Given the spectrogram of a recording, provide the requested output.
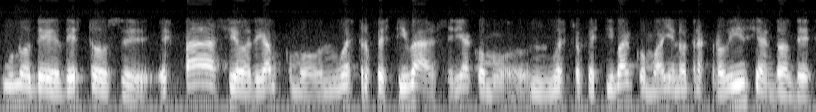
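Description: A man's voice: medium pitch, normal speed, few pauses. A man from Santiago del Estero, Argentina, with a local accent, speaking as an event organizer in a radio interview over a bad phone connection, hesitant and repeating words often. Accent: Santiago del Estero Argentine Spanish. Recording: tinny, choppy phone line.

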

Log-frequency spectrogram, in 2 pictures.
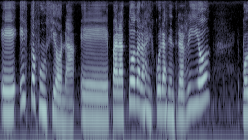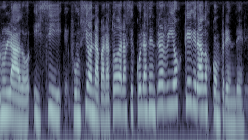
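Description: A woman's voice: medium pitch, expressive, a little slow, fairly bright tone, no echo. A woman with an Argentine accent hosting a live radio interview in a chatty, conversational way. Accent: Argentine Spanish.

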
